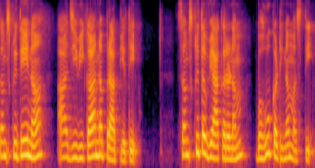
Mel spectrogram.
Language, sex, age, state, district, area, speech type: Sanskrit, female, 18-30, Manipur, Kangpokpi, rural, spontaneous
